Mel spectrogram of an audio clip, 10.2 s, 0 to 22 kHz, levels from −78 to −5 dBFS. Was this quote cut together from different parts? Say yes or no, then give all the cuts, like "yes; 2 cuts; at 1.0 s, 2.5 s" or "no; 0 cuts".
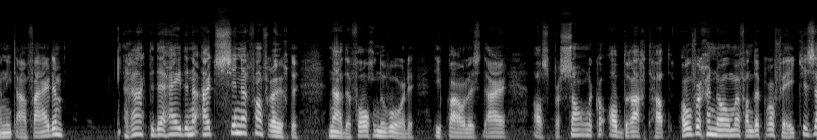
no; 0 cuts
